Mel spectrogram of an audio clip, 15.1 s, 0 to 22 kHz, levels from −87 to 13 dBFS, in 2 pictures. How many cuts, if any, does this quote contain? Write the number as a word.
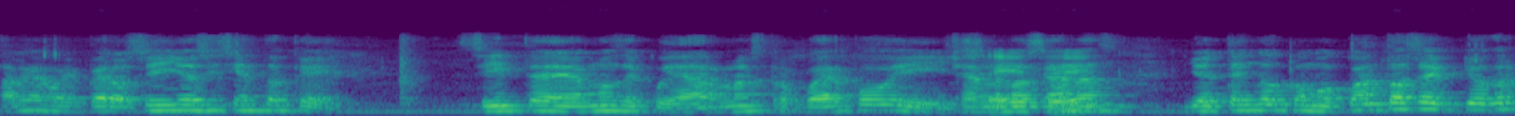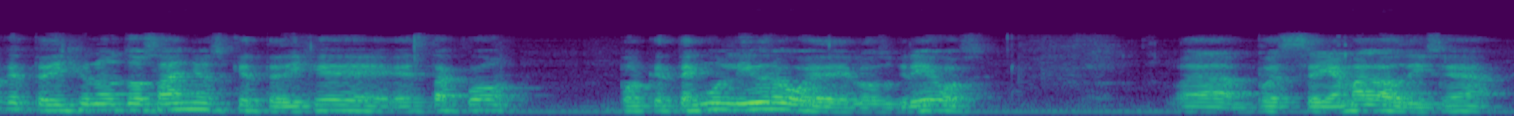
zero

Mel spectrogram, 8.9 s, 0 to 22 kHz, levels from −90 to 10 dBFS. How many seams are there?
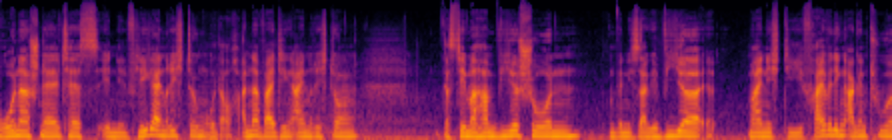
zero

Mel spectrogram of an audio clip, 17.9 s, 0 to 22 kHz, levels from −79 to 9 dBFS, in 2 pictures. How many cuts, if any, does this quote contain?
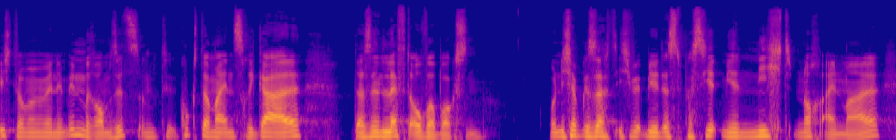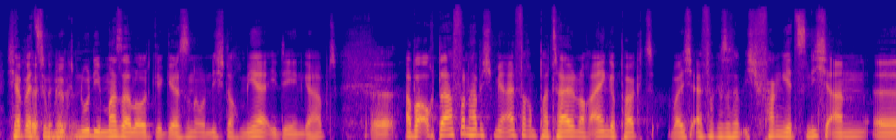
zero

